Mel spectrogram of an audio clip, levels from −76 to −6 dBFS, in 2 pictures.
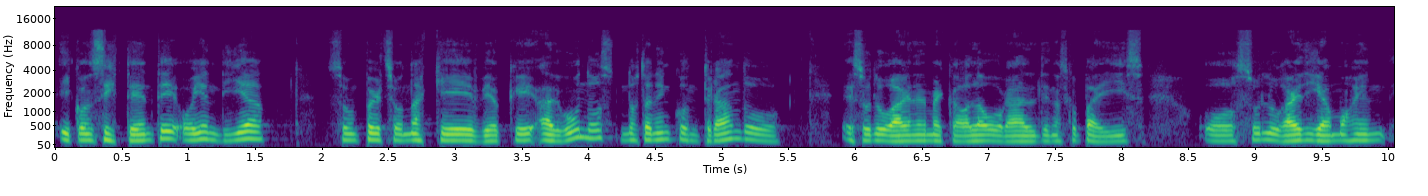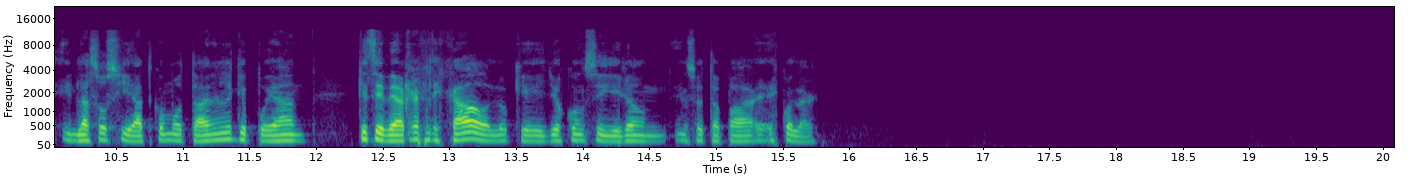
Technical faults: overlap between stream segments

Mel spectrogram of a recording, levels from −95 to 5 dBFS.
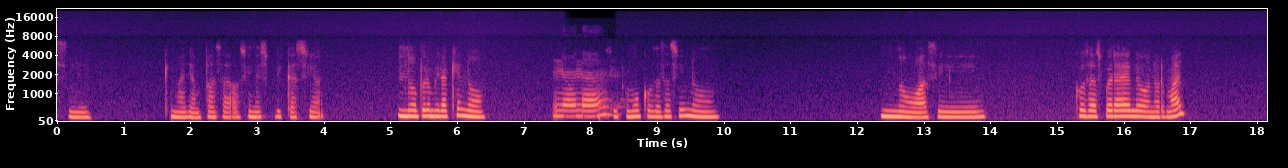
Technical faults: phantom power thump; speech suppressed in double talk; echo leak

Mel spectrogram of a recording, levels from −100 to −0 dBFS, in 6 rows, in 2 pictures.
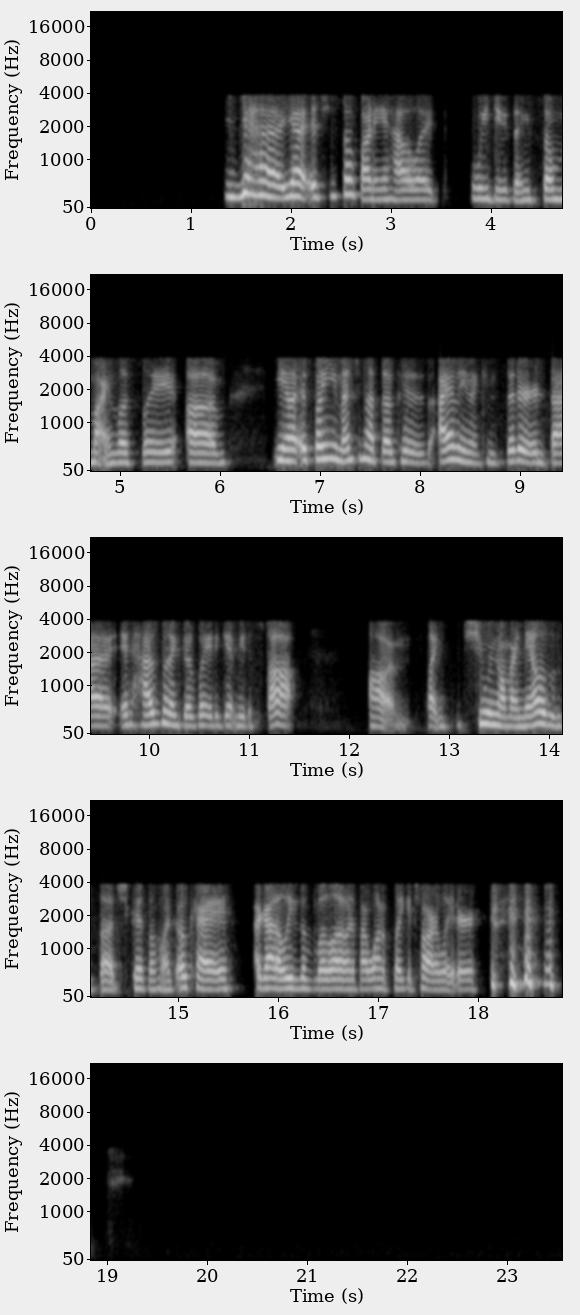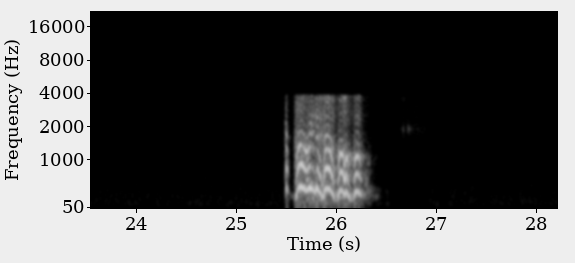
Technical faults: none

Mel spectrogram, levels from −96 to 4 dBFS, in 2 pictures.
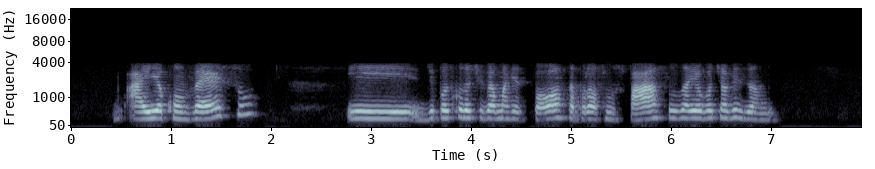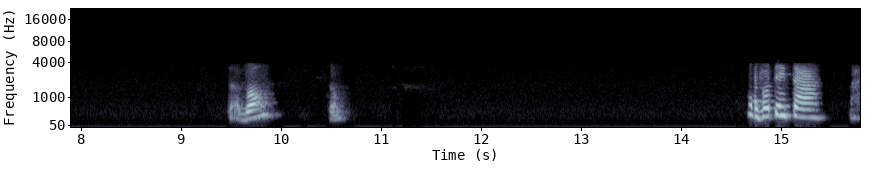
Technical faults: none

